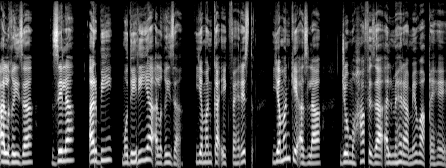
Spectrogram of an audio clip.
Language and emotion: Urdu, neutral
